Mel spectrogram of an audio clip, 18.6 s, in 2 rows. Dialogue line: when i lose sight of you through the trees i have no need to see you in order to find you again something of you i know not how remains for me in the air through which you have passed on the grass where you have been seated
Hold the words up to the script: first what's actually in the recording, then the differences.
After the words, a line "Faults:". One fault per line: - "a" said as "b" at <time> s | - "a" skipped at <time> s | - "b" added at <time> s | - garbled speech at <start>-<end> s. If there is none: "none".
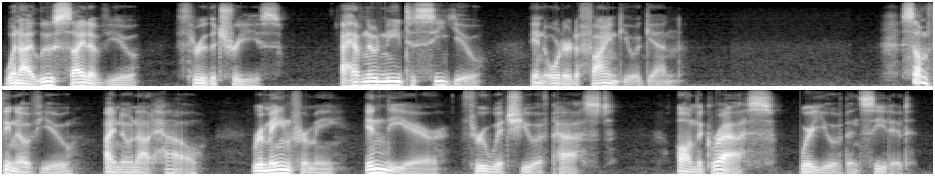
when i lose sight of you through the trees i have no need to see you in order to find you again something of you i know not how remain for me in the air through which you have passed on the grass where you have been seated
Faults:
- "remains" said as "remain" at 11.8 s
